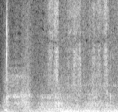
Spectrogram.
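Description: Soft scratching of a pen or marker writing a physics expression by hand, faint and continuous, with one small tap at the start and no talking.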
